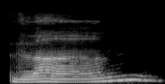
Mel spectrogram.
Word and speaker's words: Vam: Vam, you really pronounce the first letter.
